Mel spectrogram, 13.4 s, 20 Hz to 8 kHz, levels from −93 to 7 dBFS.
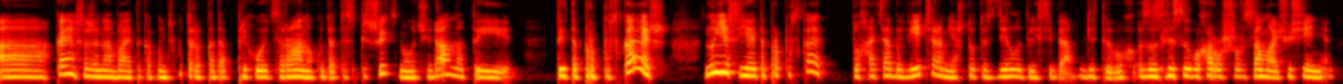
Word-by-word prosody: А, 195 -1 +2
конечно 260 -5 +2
же 200 - +1
на 190 -1 +2
бай 185 0 +1
это 195 - -12
какой-нибудь 180 -1 -4
утро, 200 -4 -3
когда 180 0 -5
приходится 190 +1 -2
рано 195 -2 +4
куда-то 180 0 -7
спешить, 215 +9 -6
но 185 - 0
очень 175 +2 -2
рано, 215 -2 0
ты 180 -3 -2 0.4
ты 215 - +6
это 205 -1 +1
пропускаешь, 210 - +2 0.4
но 275 - +4
если 320 -5 +8
я 225 -1 +6
это 220 0 -2
пропускаю, 250 - -3 0.3
то 200 - -1
хотя 205 +2 -3
бы 205 - -1
вечером 220 +2 0
я 180 - -1
что-то 200 +2 -5
сделаю 200 +3 0
для 185 -1 -4
себя, 190 +2 -8
для 200 0 -4
твоего 175 -2 -4
х 175 - -13
з 205 0 +2
з 200 - -7
для 215 +1 +3
своего 210 0 +2
хорошего 205 -1 -1
самоощущения. 195 0 0
200 Hz, 190 wpm, -25 LUFS, 185-215 Hz, 0.4 s, если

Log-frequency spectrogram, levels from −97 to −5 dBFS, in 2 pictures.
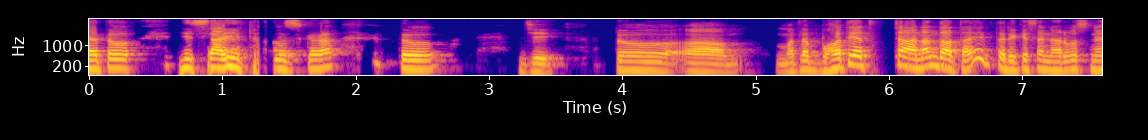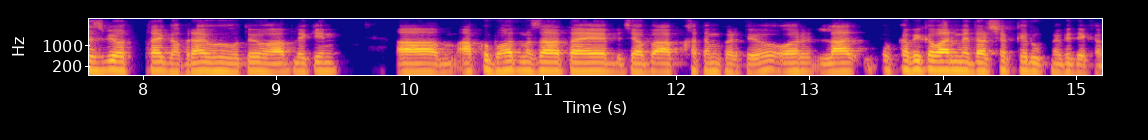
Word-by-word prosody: मैं 165 - +8
तो 175 -1 +4 0.4
हिस्सा 180 +1 +5
ही 185 +1 +7
था - - -6 0.2
उसका, 165 +2 +2 0.4
तो 160 -9 +1 0.5
जी। 125 0 -2 0.5
तो 150 - 0 0.3
अ, 125 -2 -1 0.2
मतलब 150 +5 -2
बहुत 180 +6 +3
ही - - +7
अच्छा 225 0 +3
आनंद 195 +3 +6
आता 175 - +6
है - - +1
एक 370 - -4
तरीक़े 170 -3 0
से 165 +1 -3
नर्वसनेस 155 0 -2
भी 155 - -3
होता 145 0 -3
है, 145 - +1
घबराए 135 +2 -2
हुए 135 0 -5
होते 130 +2 -7
हो 135 - -3
आप 130 +1 -2
लेक़िन 140 +1 -7 0.5
अ, - - +1
आपको 130 +2 +1
बहुत 145 +1 -1
मज़ा 140 0 +1
आता 140 0 0
है, 135 -2 0
जब 130 +1 -4
आप 125 -1 0
ख़त्म 135 -1 -8
करते 120 -1 -9
हो 145 +5 -4
और 135 -1 -3
ला 130 +2 +1 0.4
कभी-कभार 155 -1 +3
मैं 145 -2 -3
दर्शक 145 +3 -3
के 145 - -6
रूप 130 -3 -8
में 125 - -10
भी 130 - -7
देखा 115 -2 -10
140 Hz, 200 wpm, -16 LUFS, 130-160 Hz, 0.5 s, मैं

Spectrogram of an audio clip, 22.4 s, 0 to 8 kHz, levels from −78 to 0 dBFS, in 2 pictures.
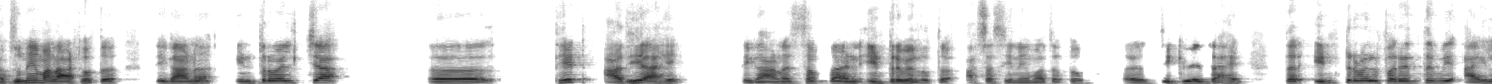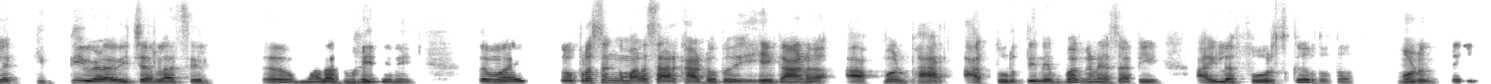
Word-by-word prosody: अजूनही 145 +11 +2
मला 165 -6 +6
आठवतं 130 +5 +1 0.3
ते - - 0
गाणं 150 +4 +3 0.2
इंटरव्हलच्या 180 +5 +1 0.7
अ, - - +2 0.9
थेट 465 +2 +2 0.2
आधी - - +4
आहे. - - +3 0.5
ते 125 - -3
गाणं 125 +3 0
संपतं 155 +3 -3
आणि 145 -1 +2
इंटरव्हल 130 -2 +2
होतं. 110 +2 -4
असा 105 +6 -5
सिनेमाचा 115 -1 -5
तो 130 - -5 0.3
अ, 105 - 0
सिक्वेन्स 135 +7 -1
आहे. 130 - -2 0.4
तर 160 0 +2
इंटरव्हेलपर्यंत 170 +1 0
मी 175 - +3
आईला 135 +6 +1 0.2
किती 145 +6 -9
वेळा 160 -1 +5
विचारलं 135 -2 +2
असेल, 125 +1 -3 0.4
अ, - - -7 0.3
मलाच 140 +3 +3
माहिती 130 -2 -1
नाही. 105 -4 -7 0.5
तर 165 - +4
मग 155 0 +3 0.3
तो 180 - +1
प्रसंग 185 +1 -2
मला 175 0 +3
सारखा 160 -2 +3
आठवतो. 130 -2 0
हे 120 +5 +1
गाणं 130 +4 +4 0.3
आपण 125 +10 -2
फार 160 - +2 0.3
आतुरतेने 150 +2 0
बघण्यासाठी 130 +4 -2 0.3
आईला 130 +1 +2
फोर्स 125 0 0
करत 115 -2 -1
होतो. 105 0 -10 0.4
म्हणून 150 +4 +1
ते 155 - -9
140 Hz, 140 wpm, -21 LUFS, 125-160 Hz, 0.9 s, मला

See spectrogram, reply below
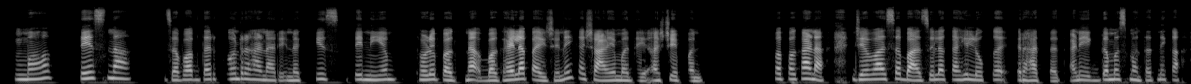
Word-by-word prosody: मग 240 +6 0 0.3
तेच 280 +2 +5
ना, 275 -3 +2 0.4
जबाबदार 215 +3 -1
कोण 250 +1 -1
राहणार 215 -6 -1
आहे? 175 - -7
नक्कीच 190 +7 -4 0.2
ते 225 - +2
नियम 215 +1 0 0.3
थोडे 215 +1 +3
बघना 200 +2 +3
बघायला 190 +7 +6
पाहिजे, 180 -3 0
नाही 270 +10 -2
का, 265 - -3
शाळेमध्ये 180 -3 +1
असे 190 +2 +1
पण. 165 -2 -5 0.8
मग - - +3
बघा 245 +2 +5
ना, 220 -4 +5 0.4
जेव्हा 225 +2 +3
असं 250 +1 0
बाजूला 210 +3 +3
काही 220 +2 0
लोकं 210 +1 -3 0.2
राहतात 185 -5 -3
आणि 190 +3 0
एकदमच 215 +5 -1
म्हणतात, 190 -4 -5
नाही 225 0 -7
का, 195 - -1
215 Hz, 165 wpm, -25 LUFS, 190-235 Hz, 0.8 s, बघायला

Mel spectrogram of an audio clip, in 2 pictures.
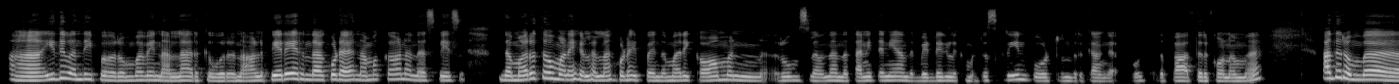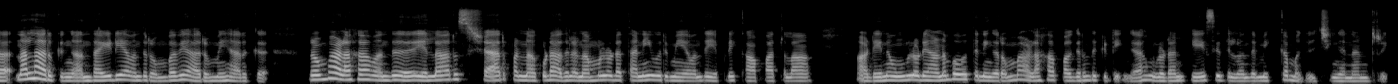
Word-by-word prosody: ஆ, - - -1 0.4
இது 260 - +2
வந்து 235 0 +2
இப்போ 205 - -1 0.2
ரொம்பவே 195 +2 0
நல்லா 175 +2 +1
இருக்கு. 180 0 -5
ஒரு 165 - 0
4 180 +2 0
பேரே 220 +4 +7
இருந்தா 220 -3 +3
கூட, 230 - +4 0.2
நமக்கான 230 +3 -2
அந்த 190 - 0
ஸ்பேஸ், 190 +1 -3 0.4
இந்த 200 - +4
மருத்துவமனைகள்லலாம் 215 -5 +2
கூட, 200 - 0
இப்ப 185 -3 -3
இந்த 175 - -2
மாரி, 185 +1 0
காமன் 195 +1 +1 0.4
ரூம்ஸில 180 -2 -3
வந்து, 180 +1 -1
அந்த 165 -2 -2
தனித்தனியா, 180 +1 -1
அந்த 165 -2 -6
பெட்டுகளுக்கு 175 +1 -2
மட்டும் 180 +2 -7
ஸ்கிரீன் 215 +2 -1
போட்ருந்துருக்காங்க. 165 -1 -6 0.7
பாத்துருக்கோம் 165 -1 -1
நம்ம. 160 +1 -1 0.8
அது 305 - +4
ரொம்ப, 220 0 +2 0.6
நல்லாருக்குங்க. 205 -10 +3
அந்த 175 +1 0
ஐடியா 215 +1 +1
வந்து, 190 +1 -1
ரொம்பவே 185 +6 0
அருமையா 170 +2 -2
இருக்கு. 160 - -8 0.5
ரொம்ப 225 +5 +2
அழகா 225 0 +3
வந்து, 195 +2 +2 0.3
எல்லாரும் 215 +5 0 0.2
ஷேர் 200 - +1
பண்ணா 195 -2 +1
கூட, 195 +1 0
அதில 185 0 -1
நம்மளோட 195 +3 0
தனி 185 +2 +2
உரிமைய 180 -3 -1
வந்து, 175 +2 -3
எப்டி 185 +3 -6
காப்பாத்தலாம் 165 0 -4 0.5
அப்படின்னு, 175 +4 +1
உங்களுடைய 195 0 +2
அனுபவத்த, 230 0 0
நீங்க 170 -1 0
ரொம்ப 195 +6 -3
அழகா 185 +3 -2
பகிர்ந்துக்கிட்டிங்க. 185 0 -5
உங்களுடன் 170 -1 -1
பேசிதில 175 -2 -2
வந்து, 165 +1 -3
மிக்க 175 +5 -7
மகிழ்ச்சிங்க. 155 +1 -6
நன்றி. 155 0 -6
185 Hz, 150 wpm, -23 LUFS, 170-205 Hz, 0.8 s, பேரே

